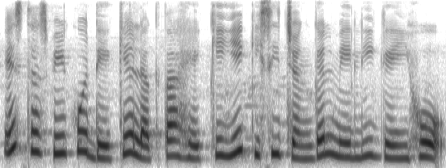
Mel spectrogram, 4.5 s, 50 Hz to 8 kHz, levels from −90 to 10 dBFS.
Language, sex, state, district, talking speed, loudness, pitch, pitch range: Hindi, female, Assam, Sonitpur, 200 wpm, -14 LUFS, 275 Hz, 240-320 Hz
